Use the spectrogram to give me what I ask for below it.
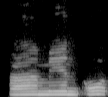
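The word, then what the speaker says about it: を: Kalau misalkan pakai romaji, misalkan ramen wo tabemas, tapi dibacanya itu ramen o tabemas. Biasanya romajinya ditulisnya wo gitu ya, wo. Tapi dibacanya itu o biasa kayak gitu.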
